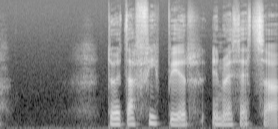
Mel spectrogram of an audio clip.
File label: "ffibr", Welsh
